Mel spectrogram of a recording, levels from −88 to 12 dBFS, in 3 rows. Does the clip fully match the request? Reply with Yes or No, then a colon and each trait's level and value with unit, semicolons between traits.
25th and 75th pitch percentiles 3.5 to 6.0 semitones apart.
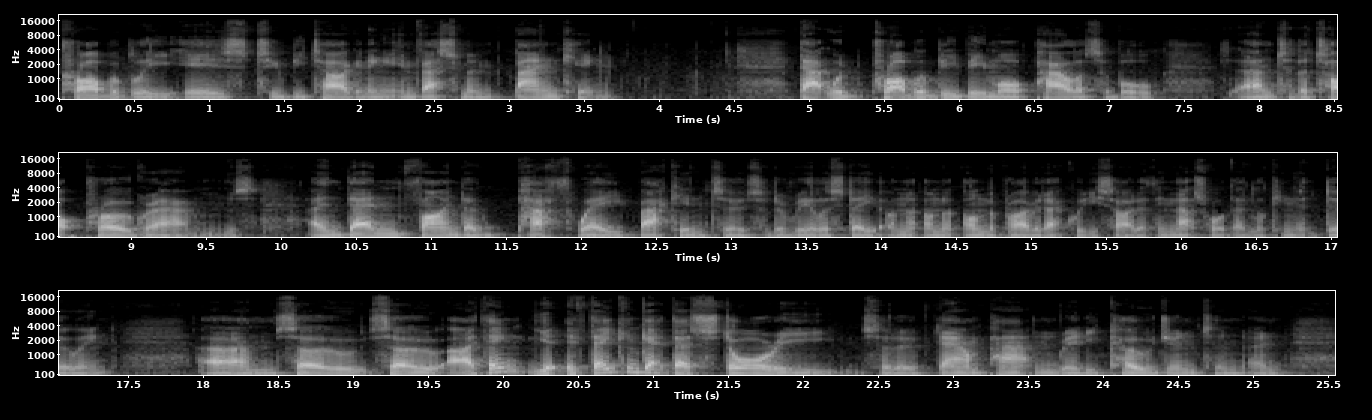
No: average, 2.8 semitones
